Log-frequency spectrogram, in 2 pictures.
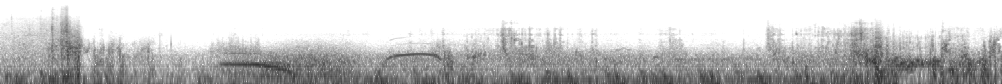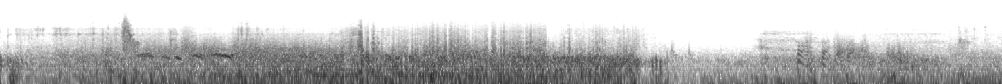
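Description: Churning surf and splashing water heard from a GoPro held at the water's surface while bodysurfing a small wave, with gurgling as the camera dips under.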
